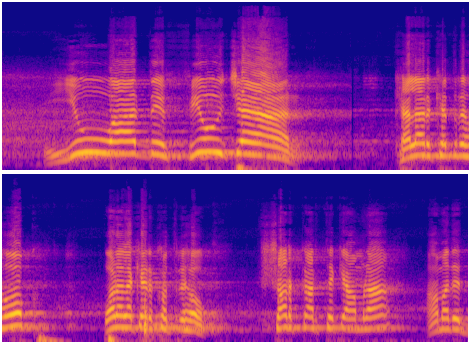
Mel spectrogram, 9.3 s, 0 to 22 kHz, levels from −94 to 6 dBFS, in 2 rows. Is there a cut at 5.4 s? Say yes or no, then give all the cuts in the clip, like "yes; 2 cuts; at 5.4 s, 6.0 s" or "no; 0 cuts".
no; 1 cut; at 3.4 s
